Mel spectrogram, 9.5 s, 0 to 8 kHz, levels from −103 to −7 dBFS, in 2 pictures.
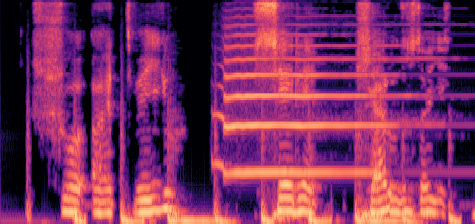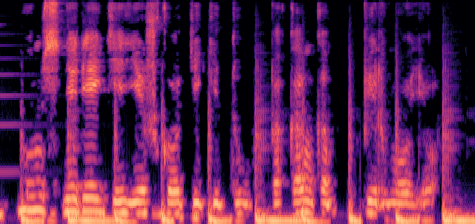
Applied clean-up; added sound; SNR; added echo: classical method spectral subtraction.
